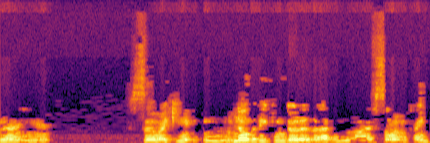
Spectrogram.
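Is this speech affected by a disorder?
Yes: cerebral palsy.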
